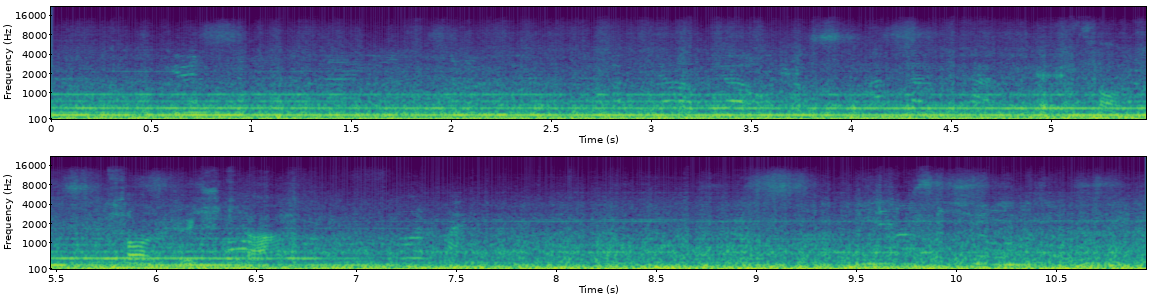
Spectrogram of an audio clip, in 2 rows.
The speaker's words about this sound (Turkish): Gürültülü bir 22 hattındayım arkadaşlar. Baya baya gürültüsü olan bir otobüs. Uzun süredir böyle basamaklarla çıktığım otobüslere rastlamıştım.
